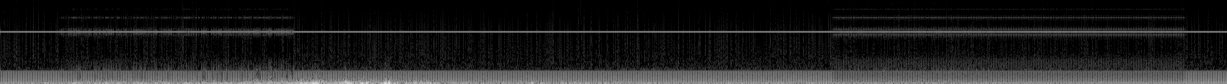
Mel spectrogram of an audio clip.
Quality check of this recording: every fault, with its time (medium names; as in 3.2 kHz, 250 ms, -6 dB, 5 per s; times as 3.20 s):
buzz 60 Hz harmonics 10 -31 dBFS
crackle 220 per s -33 dBFS
whine 4.6 kHz -30 dBFS
0.60–2.94 s: clipped -22 dBFS
8.32–11.85 s: clipped -27 dBFS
